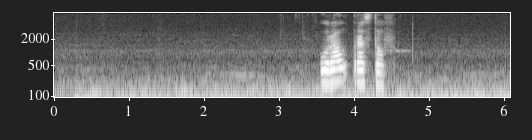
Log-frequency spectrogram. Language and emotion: Russian, neutral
